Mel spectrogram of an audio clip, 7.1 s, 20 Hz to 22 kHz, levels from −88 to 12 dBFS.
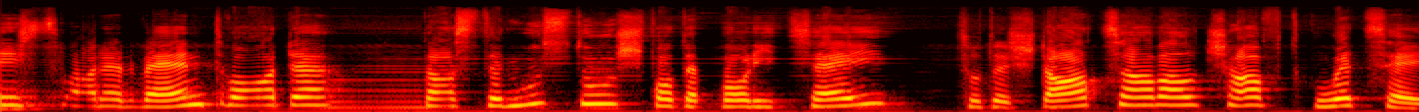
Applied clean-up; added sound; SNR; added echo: neural mask model DeepFilterNet 3.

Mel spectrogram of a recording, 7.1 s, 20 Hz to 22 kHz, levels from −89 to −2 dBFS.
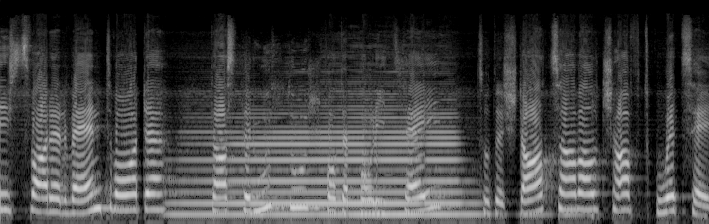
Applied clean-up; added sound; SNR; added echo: neural mask model RNNoise.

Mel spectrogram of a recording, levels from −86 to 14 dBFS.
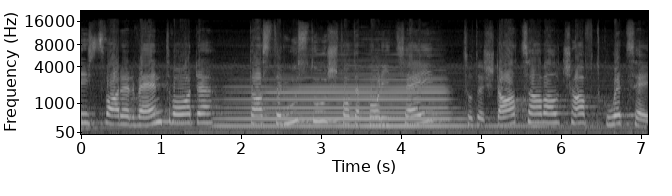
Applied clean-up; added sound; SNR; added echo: none; Bowed string instrument; 5 dB; none.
